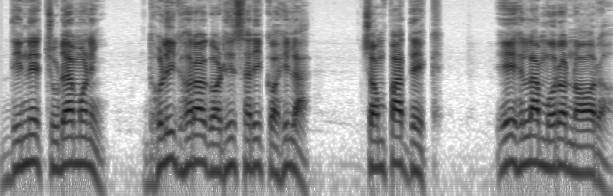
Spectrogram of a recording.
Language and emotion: Odia, neutral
